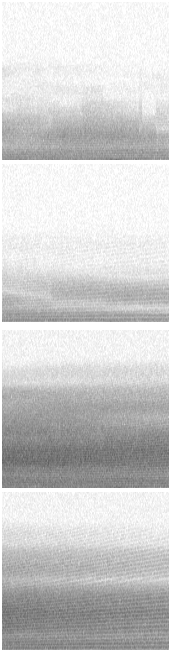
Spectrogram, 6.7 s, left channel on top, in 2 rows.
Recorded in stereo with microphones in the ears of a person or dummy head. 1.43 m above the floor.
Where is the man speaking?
I don't hear a man speaking.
